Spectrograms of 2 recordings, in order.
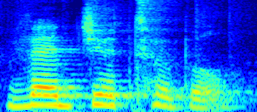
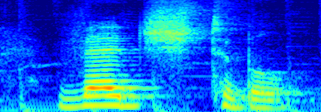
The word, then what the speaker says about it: vegetable: syllables in this word vegetable but there's not there are three syllables vegetable can you see the syllable that we completely forget the e vegetable we don't pronounce that second syllable vegetable vegetable fantastic I'm going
